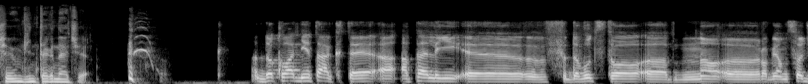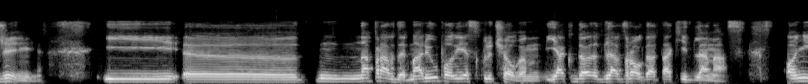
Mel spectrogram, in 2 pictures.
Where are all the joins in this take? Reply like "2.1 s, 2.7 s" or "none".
6.7 s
